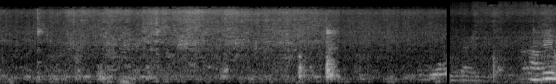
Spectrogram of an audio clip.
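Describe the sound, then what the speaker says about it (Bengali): Onions sizzle and fry steadily in a hot pan, with occasional scraping stirs and a brief pause near the end, loud and close. "আর পেঁয়াজগুলোকে ভালোভাবে ভেজে নিব"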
